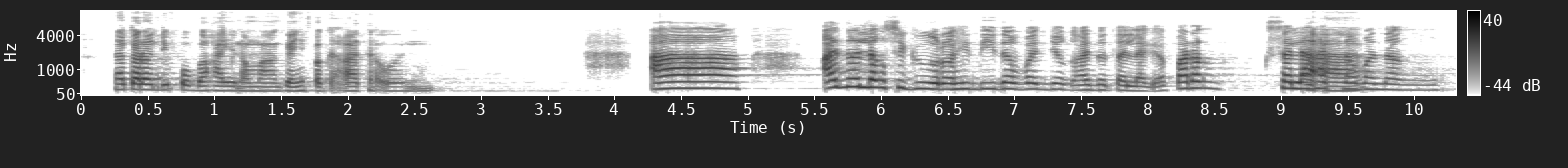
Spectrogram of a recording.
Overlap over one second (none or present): none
